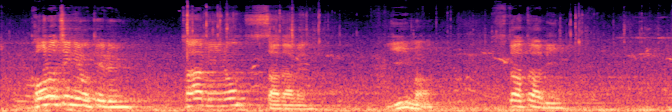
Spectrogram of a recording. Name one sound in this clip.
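Young dancers shout short calls together, loud and outdoors.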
